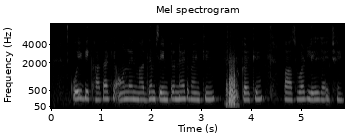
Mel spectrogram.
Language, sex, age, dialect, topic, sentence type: Magahi, female, 31-35, Western, banking, statement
